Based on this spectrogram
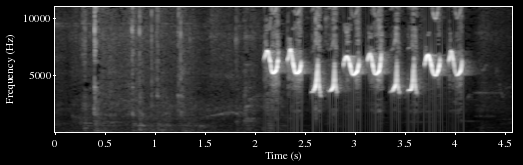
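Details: Cinereous tit, known locally as gelatik batu, in full song, a fast run of about ten sharp high whistled notes alternating wavy trills and short down-slurred chips, following two seconds of faint background rustle and low noise.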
